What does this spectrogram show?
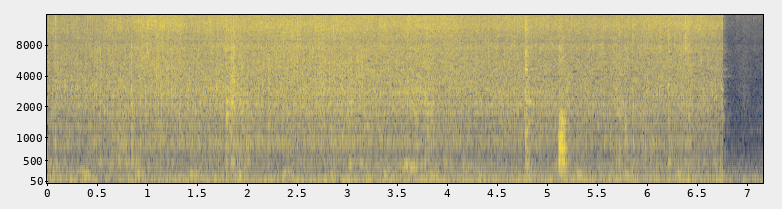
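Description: Cubed potatoes and taro sizzling steadily in hot oil in a metal wok while being stirred with a metal spatula, which clicks against the pan a few times. The sizzle cuts off suddenly near the end.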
